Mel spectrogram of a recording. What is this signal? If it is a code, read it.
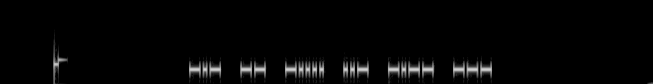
Morse code, heard as a keyed tone, about 36 wpm, spaced as for 25 wpm, 700 Hz. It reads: KM6UYO
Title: USA Call Signs - 6 Characters - 2x Character Spacing - 35wpm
